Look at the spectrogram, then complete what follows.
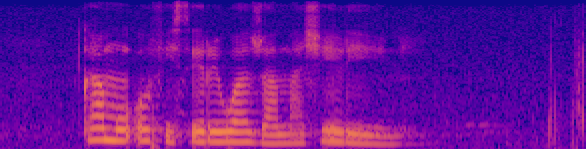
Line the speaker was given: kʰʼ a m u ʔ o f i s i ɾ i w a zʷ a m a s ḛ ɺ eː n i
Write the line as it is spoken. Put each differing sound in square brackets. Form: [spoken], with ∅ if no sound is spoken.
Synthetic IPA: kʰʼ a m u ʔ o f i s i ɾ i w a zʷ a m a [ʃ] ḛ ɺ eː n i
